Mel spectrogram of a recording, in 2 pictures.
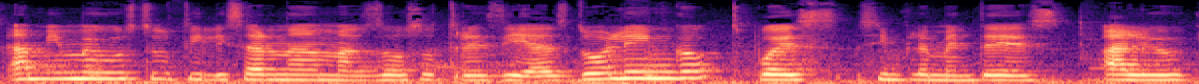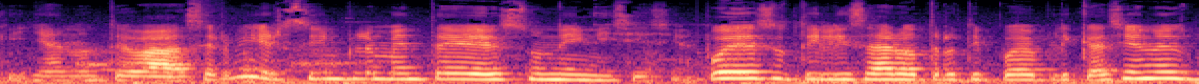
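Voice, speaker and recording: A woman's voice: fairly high pitch, slight background noise. A woman in her twenties with a Mexican accent, chatting directly to the viewer in a casual vlog about how she studies languages. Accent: Mexican Spanish. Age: 20s. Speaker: language-learning YouTuber. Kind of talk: casual explanatory vlog talk.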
